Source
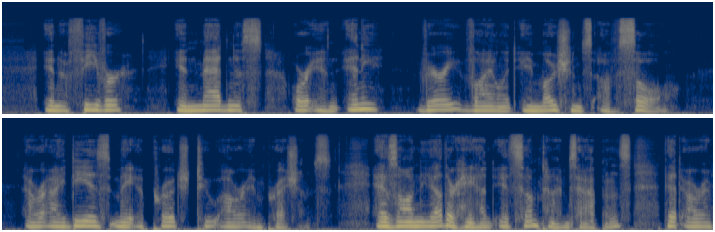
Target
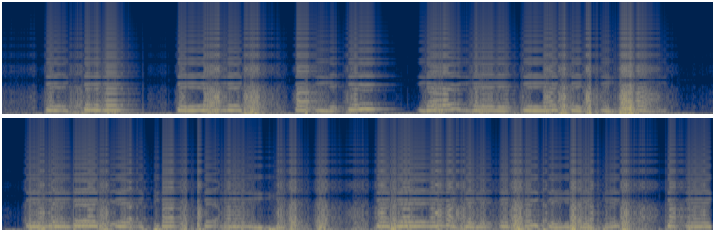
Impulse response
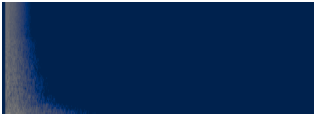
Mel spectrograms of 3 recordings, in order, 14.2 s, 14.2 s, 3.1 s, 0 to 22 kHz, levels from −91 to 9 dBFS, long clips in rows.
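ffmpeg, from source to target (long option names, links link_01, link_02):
-filter_complex "[0:a]alimiter=limit=-20dB:level=0:latency=1:release=499,tiltshelf=frequency=660:gain=-7,asplit=2[link_01][link_02];[link_02]aecho=0:1:71|142|213|284:0.224|0.0963|0.0414|0.0178[link_03];[link_01][link_03]amix=inputs=2:normalize=0,acrusher=samples=35:mix=1:aa=0.000001,lowshelf=frequency=140:gain=9.5"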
